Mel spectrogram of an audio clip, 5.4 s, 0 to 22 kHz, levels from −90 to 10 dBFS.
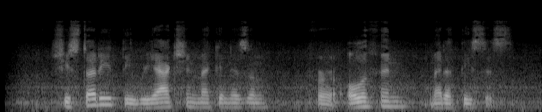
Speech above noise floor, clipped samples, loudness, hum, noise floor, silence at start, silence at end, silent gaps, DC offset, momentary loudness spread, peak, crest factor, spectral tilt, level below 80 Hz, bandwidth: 21 dB; under 0.1%; -31 LUFS; none; -51 dBFS; 0.15 s; 0 s; none; under 0.1%; 19 LU; -12 dBFS; 20 dB; -6.5 dB/octave; -62 dBFS; 11.5 kHz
